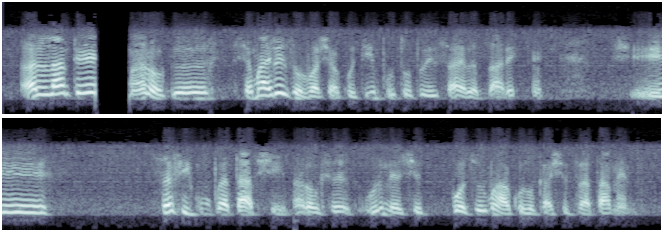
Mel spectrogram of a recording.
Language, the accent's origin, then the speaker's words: Romanian; Focșani, Vrancea County, Romania; eu sunt din Focșan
